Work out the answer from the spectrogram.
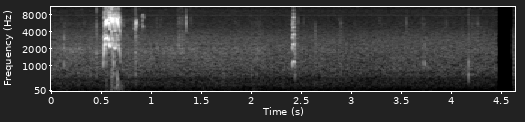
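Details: At night, a thrush just caught by a breeding eagle-owl gives a sharp, high squeal of distress before dying in its talons, then only a few faint clicks over a steady quiet hiss.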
